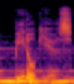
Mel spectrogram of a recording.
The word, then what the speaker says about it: Betelgeuse: Nestled in the shoulder of the Orion constellation, Betelgeuse, pronounced Betelgeuse, has been a familiar sight for millennia.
